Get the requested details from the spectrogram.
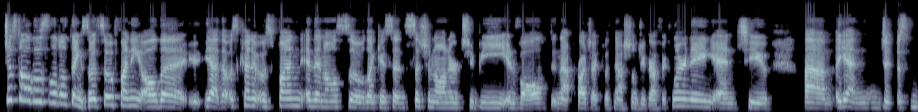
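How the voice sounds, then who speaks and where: A woman in her thirties co-hosting a podcast, chatting casually in a fast, animated rush of words. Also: fairly low pitch, dry recording. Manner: fast, animated, self-described freight-train talker. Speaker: podcast co-host.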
